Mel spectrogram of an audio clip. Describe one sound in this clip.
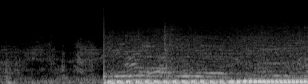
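An off-road buggy engine rumbles and revs loudly nearby.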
